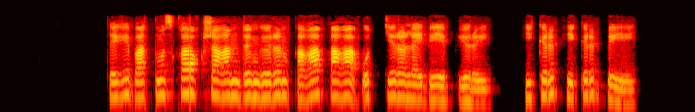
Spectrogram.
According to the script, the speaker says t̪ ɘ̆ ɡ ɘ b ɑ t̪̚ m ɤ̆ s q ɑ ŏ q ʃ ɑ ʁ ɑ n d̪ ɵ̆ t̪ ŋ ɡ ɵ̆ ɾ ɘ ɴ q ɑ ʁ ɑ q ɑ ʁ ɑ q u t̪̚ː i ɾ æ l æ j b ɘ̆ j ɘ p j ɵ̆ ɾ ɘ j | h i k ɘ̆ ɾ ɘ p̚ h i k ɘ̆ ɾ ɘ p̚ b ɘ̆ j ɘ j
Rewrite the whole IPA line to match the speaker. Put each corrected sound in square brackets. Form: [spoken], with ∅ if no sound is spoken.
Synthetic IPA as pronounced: t̪ ɘ̆ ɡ ɘ b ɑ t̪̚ m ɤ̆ s q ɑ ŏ q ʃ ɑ ʁ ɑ n d̪ ɵ̆ [∅] ŋ ɡ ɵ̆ ɾ ɘ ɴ q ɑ ʁ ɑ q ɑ ʁ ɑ [ʔ] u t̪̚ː i ɾ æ l æ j b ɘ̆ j ɘ p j ɵ̆ ɾ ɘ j | h i k ɘ̆ ɾ ɘ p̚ h i k ɘ̆ ɾ ɘ p̚ b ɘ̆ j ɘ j

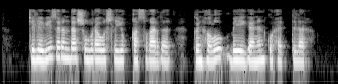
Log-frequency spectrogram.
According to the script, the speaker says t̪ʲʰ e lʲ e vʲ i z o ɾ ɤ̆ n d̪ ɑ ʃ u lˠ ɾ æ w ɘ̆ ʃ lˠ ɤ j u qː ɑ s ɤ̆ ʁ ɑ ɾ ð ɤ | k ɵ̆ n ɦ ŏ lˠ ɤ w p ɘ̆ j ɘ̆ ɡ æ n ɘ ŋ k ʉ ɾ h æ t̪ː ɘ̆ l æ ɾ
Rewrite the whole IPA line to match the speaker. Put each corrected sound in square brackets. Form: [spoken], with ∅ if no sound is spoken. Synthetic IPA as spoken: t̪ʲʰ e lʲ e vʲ i z o ɾ ɤ̆ n d̪ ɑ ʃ u lˠ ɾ æ w ɘ̆ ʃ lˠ ɤ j u qː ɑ s ɤ̆ ʁ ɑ ɾ ð ɤ | k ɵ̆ n ɦ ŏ lˠ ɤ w [b] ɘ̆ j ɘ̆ ɡ æ n ɘ ŋ k ʉ ɾ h æ t̪ː ɘ̆ l æ ɾ

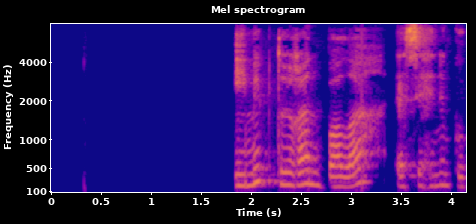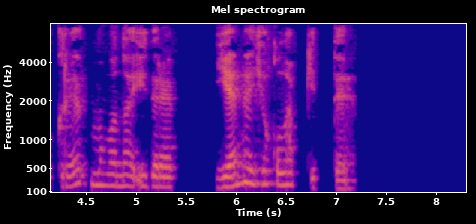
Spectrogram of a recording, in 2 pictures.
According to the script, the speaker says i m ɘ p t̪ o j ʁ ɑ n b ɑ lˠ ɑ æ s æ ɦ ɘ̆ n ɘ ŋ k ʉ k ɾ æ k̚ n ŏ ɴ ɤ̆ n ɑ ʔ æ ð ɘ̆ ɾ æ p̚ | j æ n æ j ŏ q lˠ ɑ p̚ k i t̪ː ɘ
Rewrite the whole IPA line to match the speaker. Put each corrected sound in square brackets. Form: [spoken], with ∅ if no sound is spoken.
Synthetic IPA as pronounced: i m ɘ p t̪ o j ʁ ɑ n b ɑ lˠ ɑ æ s æ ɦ ɘ̆ n ɘ ŋ k ʉ k ɾ æ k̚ [m] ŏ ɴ ɤ̆ n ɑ ʔ [i] ð ɘ̆ ɾ æ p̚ | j æ n æ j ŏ q lˠ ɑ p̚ k i t̪ː ɘ

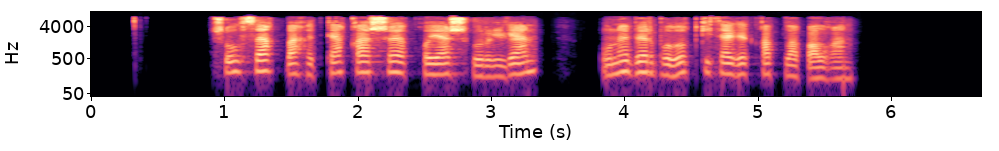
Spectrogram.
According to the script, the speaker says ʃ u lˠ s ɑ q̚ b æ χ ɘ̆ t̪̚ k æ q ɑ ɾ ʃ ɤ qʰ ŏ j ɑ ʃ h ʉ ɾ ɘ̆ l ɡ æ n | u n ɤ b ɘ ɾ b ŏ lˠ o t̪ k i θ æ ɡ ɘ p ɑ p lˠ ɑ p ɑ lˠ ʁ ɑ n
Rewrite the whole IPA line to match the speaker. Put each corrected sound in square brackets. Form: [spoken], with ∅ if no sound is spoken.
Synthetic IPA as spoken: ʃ u lˠ s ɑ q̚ b æ χ ɘ̆ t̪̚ k æ q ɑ ɾ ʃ ɤ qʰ ŏ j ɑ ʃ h ʉ ɾ ɘ̆ l ɡ æ n | u n ɤ b ɘ ɾ b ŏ lˠ o t̪ k i θ æ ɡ ɘ [q] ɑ p lˠ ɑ p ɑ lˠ ʁ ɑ n

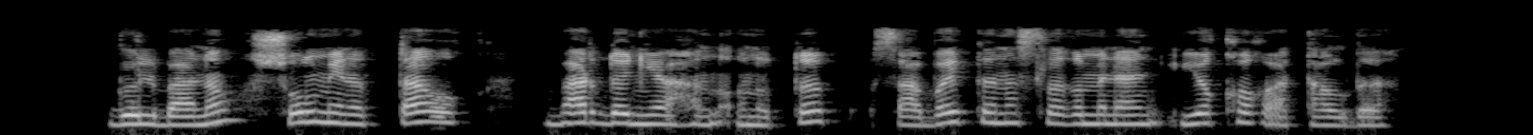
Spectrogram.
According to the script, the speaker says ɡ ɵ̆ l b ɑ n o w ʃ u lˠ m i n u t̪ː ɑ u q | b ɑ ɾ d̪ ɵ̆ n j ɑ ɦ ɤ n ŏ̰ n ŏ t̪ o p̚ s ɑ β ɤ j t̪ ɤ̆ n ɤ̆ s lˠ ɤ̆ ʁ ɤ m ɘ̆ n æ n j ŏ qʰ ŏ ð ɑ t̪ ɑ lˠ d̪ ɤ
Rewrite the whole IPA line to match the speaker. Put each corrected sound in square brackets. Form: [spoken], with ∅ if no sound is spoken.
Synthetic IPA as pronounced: ɡ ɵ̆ l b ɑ n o w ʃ u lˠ m i n u t̪ː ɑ u q | b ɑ ɾ d̪ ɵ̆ n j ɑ ɦ ɤ n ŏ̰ n ŏ t̪ o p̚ s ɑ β ɤ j t̪ ɤ̆ n ɤ̆ s lˠ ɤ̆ ʁ ɤ m ɘ̆ n æ n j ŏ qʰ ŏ [ʁ] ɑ t̪ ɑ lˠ d̪ ɤ

